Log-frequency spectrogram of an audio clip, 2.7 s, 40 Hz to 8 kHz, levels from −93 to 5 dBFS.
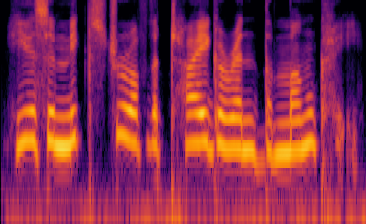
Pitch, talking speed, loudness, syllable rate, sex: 250 Hz, 220 wpm, -17 LUFS, 5.3 syllables/s, female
